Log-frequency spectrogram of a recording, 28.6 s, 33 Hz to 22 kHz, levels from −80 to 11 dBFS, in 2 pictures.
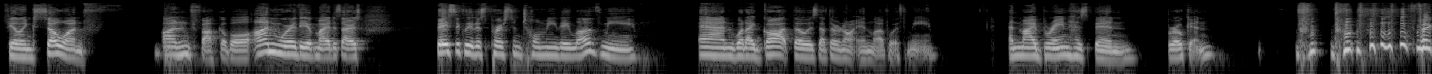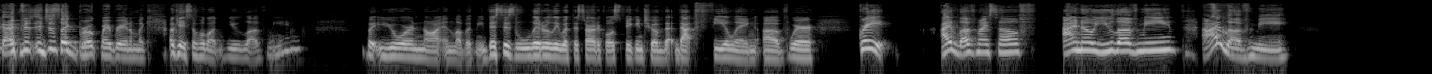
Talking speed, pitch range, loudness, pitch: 180 wpm, 150-230 Hz, -22 LUFS, 170 Hz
